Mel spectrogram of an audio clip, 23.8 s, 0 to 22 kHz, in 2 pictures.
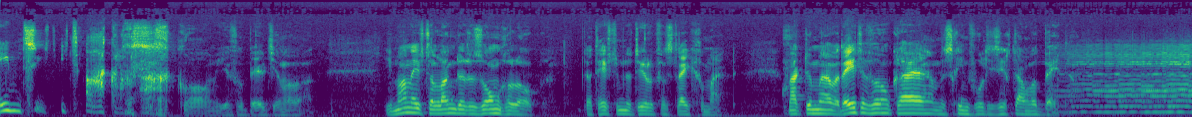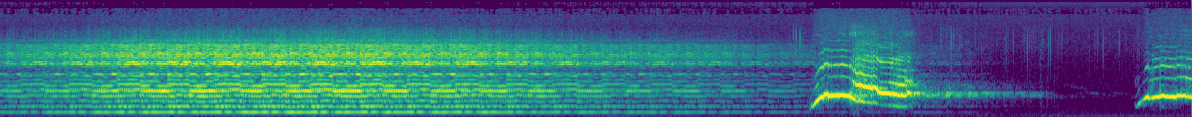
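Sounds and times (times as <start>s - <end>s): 
speech: 0.0s - 3.2s, 3.8s - 11.1s
steady droning tone: 10.4s - 22.5s
owl screeching: 20.0s - 22.4s, 23.3s - 23.8s.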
